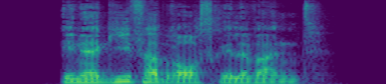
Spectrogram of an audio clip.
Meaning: relevant to energy consumption
- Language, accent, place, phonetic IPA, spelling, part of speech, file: German, Germany, Berlin, [enɛʁˈɡiːfɛɐ̯bʁaʊ̯xsʁeleˌvant], energieverbrauchsrelevant, adjective, De-energieverbrauchsrelevant.ogg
